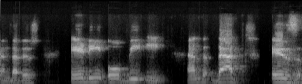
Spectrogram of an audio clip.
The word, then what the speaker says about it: Adobe: This is नॉट अडॉब। बहुत सारे लोग इसको अडॉब अडॉब अडॉब बोलते हैं, but actually it इज नॉट अडॉब, this is अडोबी। This is Adobe. Once again, the pronunciation of this word is Adobe.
